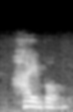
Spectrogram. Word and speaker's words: haibo: you come across so the word is hypo try saying that hybo that's how it's pronounced the word is hypo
